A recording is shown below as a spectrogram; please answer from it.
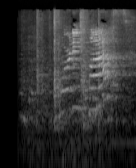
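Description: High-pitched children's voices chattering and calling out, starting after a moment of silence and fading near the end.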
